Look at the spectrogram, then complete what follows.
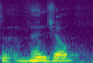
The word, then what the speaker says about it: Vinjal: It's Vinjal. Vinjal. In Albanian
